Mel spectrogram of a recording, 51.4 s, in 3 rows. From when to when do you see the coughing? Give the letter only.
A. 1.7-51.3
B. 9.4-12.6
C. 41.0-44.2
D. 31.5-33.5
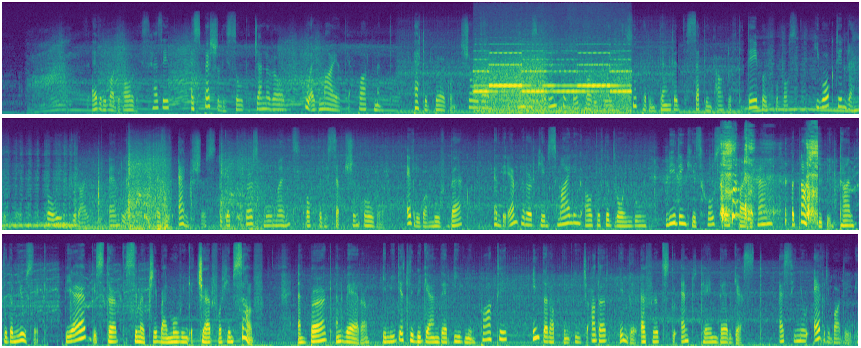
D.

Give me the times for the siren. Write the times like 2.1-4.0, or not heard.
9.4-12.6.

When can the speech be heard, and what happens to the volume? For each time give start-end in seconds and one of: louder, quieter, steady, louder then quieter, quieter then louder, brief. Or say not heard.
1.7-51.3 louder.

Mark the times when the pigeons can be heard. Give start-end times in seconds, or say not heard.
not heard.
